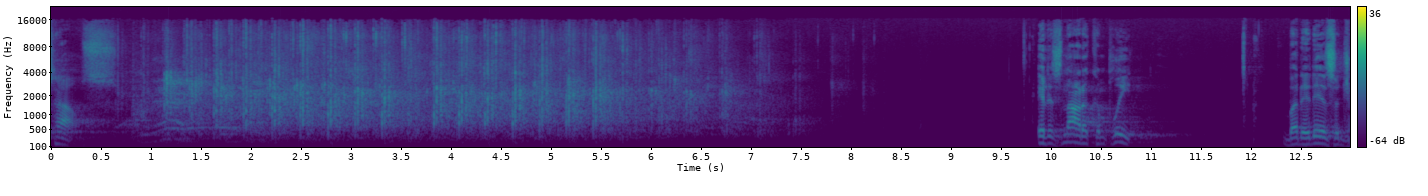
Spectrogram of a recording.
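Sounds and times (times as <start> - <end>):
speech: 0.0 - 1.4, 9.9 - 11.0, 12.4 - 12.9
audience applauding: 0.6 - 8.1.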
